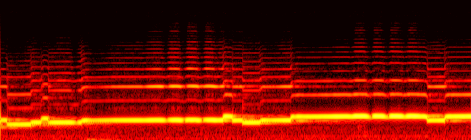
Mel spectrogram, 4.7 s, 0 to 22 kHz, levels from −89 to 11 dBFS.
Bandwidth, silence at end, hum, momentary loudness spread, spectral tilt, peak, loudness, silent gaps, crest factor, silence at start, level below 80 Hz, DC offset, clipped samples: 5.6 kHz; 0 s; none; 5 LU; -4.5 dB/octave; -8 dBFS; -16 LUFS; none; 8 dB; 0 s; -58 dBFS; under 0.1%; under 0.1%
